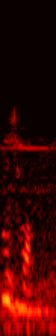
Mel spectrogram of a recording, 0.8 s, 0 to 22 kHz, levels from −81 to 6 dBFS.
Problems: none marked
